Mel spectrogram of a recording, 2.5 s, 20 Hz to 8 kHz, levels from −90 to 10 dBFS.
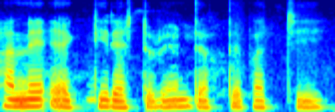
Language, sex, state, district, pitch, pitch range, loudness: Bengali, female, Assam, Hailakandi, 175 Hz, 170-185 Hz, -16 LUFS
